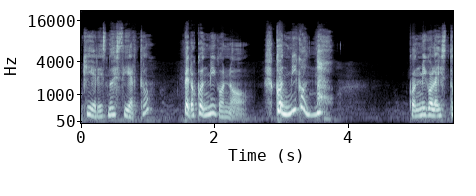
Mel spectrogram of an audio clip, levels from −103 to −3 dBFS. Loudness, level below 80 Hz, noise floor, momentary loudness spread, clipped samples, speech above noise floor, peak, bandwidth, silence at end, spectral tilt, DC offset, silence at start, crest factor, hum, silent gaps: -19 LUFS; -58 dBFS; -65 dBFS; 15 LU; under 0.1%; 47 dB; 0 dBFS; 13.5 kHz; 0 s; -3.5 dB/octave; under 0.1%; 0.05 s; 18 dB; none; none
